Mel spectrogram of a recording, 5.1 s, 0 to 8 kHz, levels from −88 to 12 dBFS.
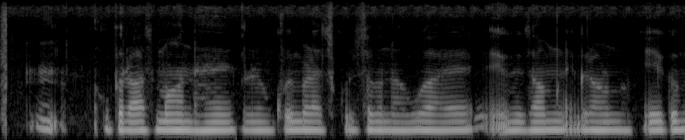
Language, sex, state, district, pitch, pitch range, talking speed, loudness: Hindi, male, Jharkhand, Sahebganj, 140 Hz, 140-145 Hz, 150 wpm, -34 LUFS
